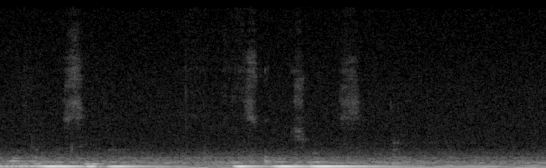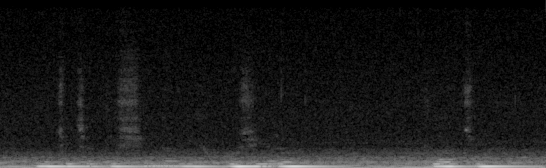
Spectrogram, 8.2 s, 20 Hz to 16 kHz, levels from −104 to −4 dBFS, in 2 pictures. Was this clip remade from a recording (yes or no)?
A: no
